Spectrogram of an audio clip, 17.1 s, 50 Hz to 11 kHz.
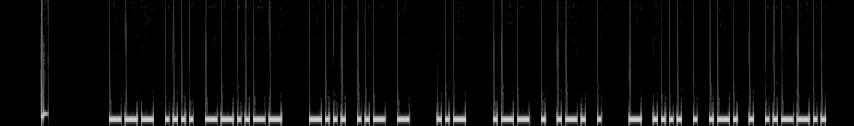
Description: Morse code, heard as a keyed tone, about 15 wpm, 700 Hz. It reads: OH, BUT U WERE THERE?
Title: Sentences from Top 500 Words and Abbreviations 15wpm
